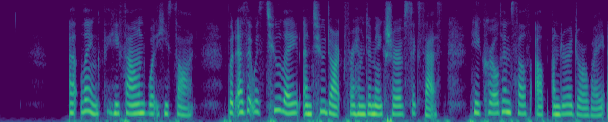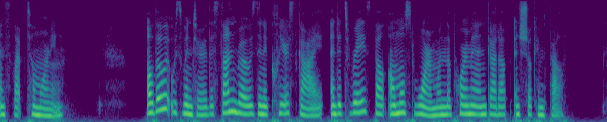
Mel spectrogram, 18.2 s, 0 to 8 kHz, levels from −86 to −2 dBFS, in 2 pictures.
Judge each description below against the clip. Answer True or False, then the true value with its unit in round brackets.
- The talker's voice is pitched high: True (210 Hz)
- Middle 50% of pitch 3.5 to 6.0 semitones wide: False (3.0 semitones)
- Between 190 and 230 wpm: True (195 wpm)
